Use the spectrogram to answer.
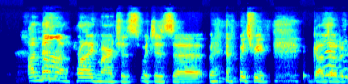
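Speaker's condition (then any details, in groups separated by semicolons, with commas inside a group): No condition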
